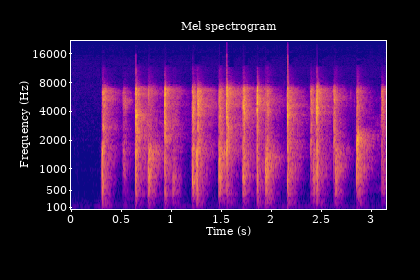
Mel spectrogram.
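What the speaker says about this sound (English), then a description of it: "I would like to invite all to give ourselves a big applause" A small audience at a paper competition's closing ceremony gives itself a round of applause: about a dozen sharp, distinct claps in quick, slightly uneven rhythm, close and clear against silence, lasting a few seconds.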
